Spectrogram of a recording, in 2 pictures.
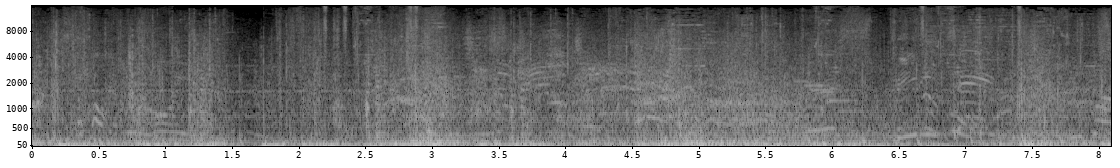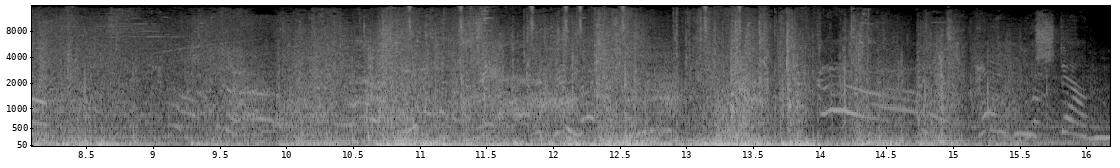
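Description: Weapons fire in rapid bursts of shots.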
